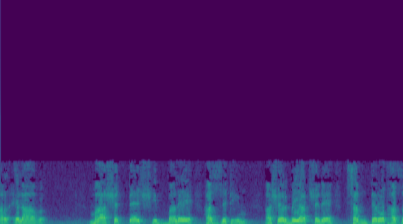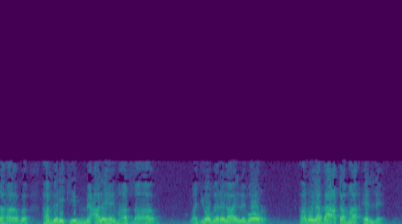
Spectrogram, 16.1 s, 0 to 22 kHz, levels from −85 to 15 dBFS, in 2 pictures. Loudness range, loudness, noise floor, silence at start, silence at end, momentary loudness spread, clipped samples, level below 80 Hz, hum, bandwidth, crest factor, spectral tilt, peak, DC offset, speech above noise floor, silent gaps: 4 LU; -16 LUFS; -45 dBFS; 0 s; 0.35 s; 10 LU; under 0.1%; -50 dBFS; none; 6.4 kHz; 12 dB; -7.5 dB/octave; -6 dBFS; under 0.1%; 30 dB; none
